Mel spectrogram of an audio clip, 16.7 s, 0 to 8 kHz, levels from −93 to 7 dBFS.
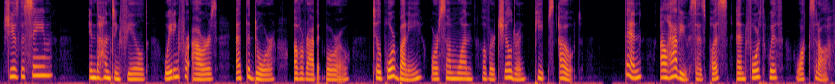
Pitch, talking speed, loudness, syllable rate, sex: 215 Hz, 145 wpm, -19 LUFS, 3.9 syllables/s, female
